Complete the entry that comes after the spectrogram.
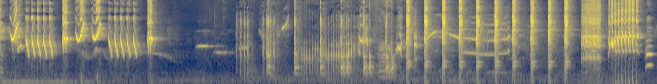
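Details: Black-winged myna song for teaching young birds, packed with 'tembakan' fills: a burst of harsh rattling notes, a short pause, then a long series of sharp clicks and ticks with a gliding whistle mixed in.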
